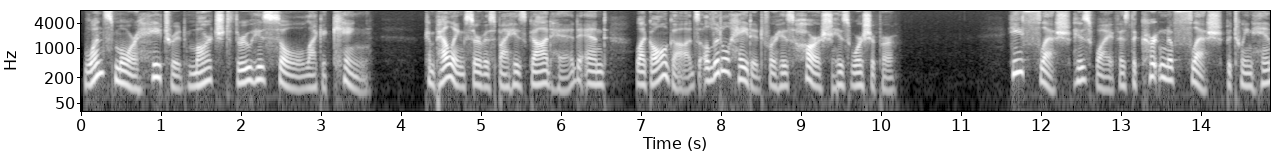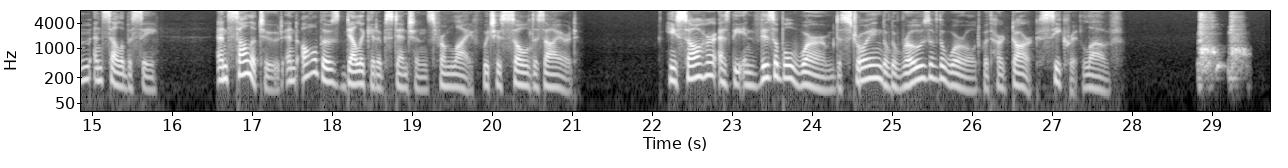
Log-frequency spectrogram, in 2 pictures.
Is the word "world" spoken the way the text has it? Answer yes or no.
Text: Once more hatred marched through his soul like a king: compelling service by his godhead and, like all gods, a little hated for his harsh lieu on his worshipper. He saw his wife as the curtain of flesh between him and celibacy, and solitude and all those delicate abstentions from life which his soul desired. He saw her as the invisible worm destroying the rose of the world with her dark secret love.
yes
